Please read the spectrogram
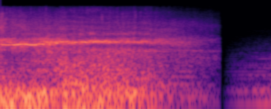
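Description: A burning Ringwraith (Nazgûl) gives a high, wailing shriek over the film's fire noise and orchestral score. The shriek fades and cuts off suddenly about one and a half seconds in.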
